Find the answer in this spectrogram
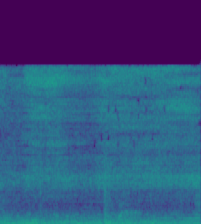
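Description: A steady hiss that comes in suddenly, over a low hum.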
